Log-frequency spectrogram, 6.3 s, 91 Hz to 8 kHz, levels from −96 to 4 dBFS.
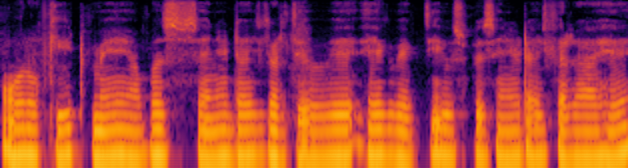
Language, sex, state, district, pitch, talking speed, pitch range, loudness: Hindi, male, Chhattisgarh, Bilaspur, 125 Hz, 145 wpm, 120-130 Hz, -18 LUFS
